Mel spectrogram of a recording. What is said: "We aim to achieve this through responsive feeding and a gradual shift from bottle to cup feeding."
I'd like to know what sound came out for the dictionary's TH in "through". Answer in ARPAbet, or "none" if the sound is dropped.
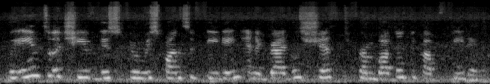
T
